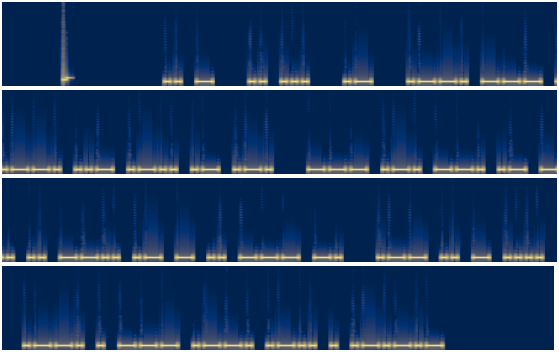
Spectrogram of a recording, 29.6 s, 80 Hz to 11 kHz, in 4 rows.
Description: Morse code, heard as a keyed tone, about 17 wpm, 700 Hz. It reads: IT IS A POPULAR ORGANIZATION WITH PEOPLE.
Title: Sentences from Top 1000 Words - Review Part 5 - 17wpm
